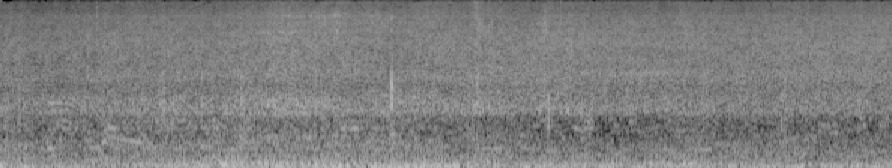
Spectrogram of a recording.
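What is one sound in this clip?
A motorbike engine hums as it passes close by.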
